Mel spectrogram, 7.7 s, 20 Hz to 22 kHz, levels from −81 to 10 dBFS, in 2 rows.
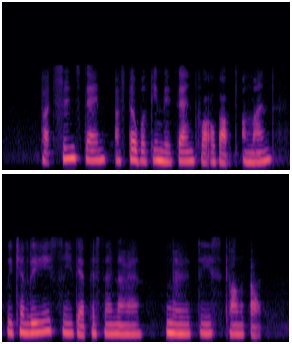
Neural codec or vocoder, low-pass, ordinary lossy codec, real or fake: codec, 16 kHz, 0.5 kbps, FunCodec, trained on Chinese and English, 25 frames a second; 5.4 kHz; none; fake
